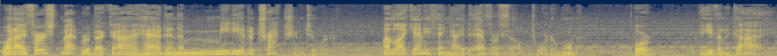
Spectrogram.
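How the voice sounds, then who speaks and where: A man's voice: mid-range voice, sing-song, a little fast, long reverb tail, over music. A man narrating his testimony in an earnest, preaching manner, quoting scripture.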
